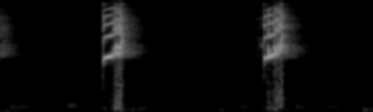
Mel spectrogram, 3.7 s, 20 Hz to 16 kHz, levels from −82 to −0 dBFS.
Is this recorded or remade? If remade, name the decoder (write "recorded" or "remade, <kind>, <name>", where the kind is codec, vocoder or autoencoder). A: recorded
